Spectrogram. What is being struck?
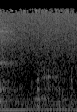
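Nothing is struck.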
